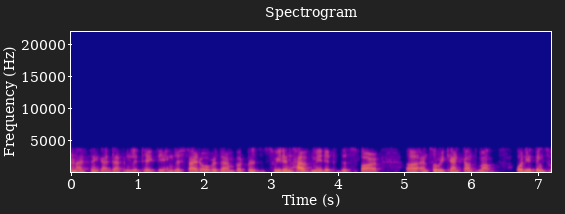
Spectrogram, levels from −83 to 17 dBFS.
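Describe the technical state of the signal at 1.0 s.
At 1.0 s the speech is carrying G.729 codec damage, present across the whole clip rather than at that moment alone. Nothing above 4 kHz survives, and the voice is rebuilt from a vocal tract filter, a pitch predictor and a few pulses per 5 ms subframe, which fits an 8 kbit/s G.729A stream. The result is plainly audible: band-limited, slightly rough and synthetic, with a buzzy, modelled quality in place of natural detail.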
